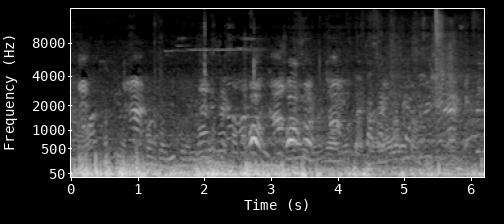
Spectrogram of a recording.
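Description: Voices of players and coaches calling out on a football pitch, fainter than close speech, over a steady low rumble.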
